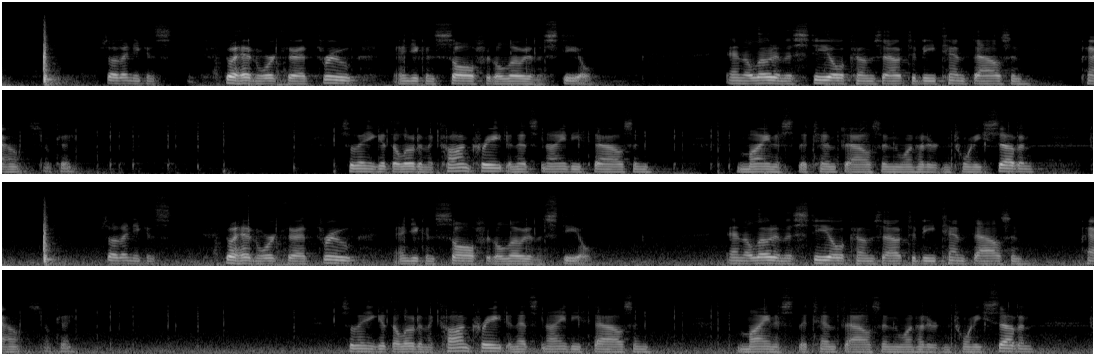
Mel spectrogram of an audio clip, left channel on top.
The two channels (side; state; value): right; noise; rumble, 14 dB below the sound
